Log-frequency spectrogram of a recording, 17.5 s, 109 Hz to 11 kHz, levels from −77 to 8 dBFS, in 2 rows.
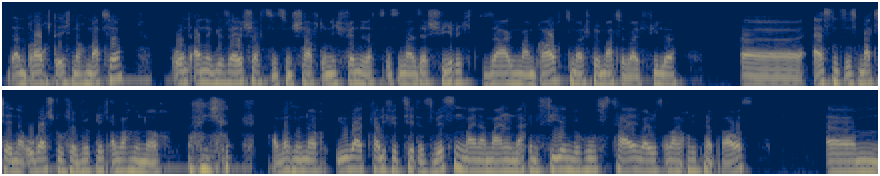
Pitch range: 105-125 Hz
